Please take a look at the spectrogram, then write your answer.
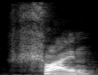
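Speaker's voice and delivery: first "Schwein" hushed sh, second thin s; sh then s. Shown as a demonstration. Teacher showing the difference, sh against s. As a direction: slowly contrast "Schwein" with "swain". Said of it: "Beda kan?".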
